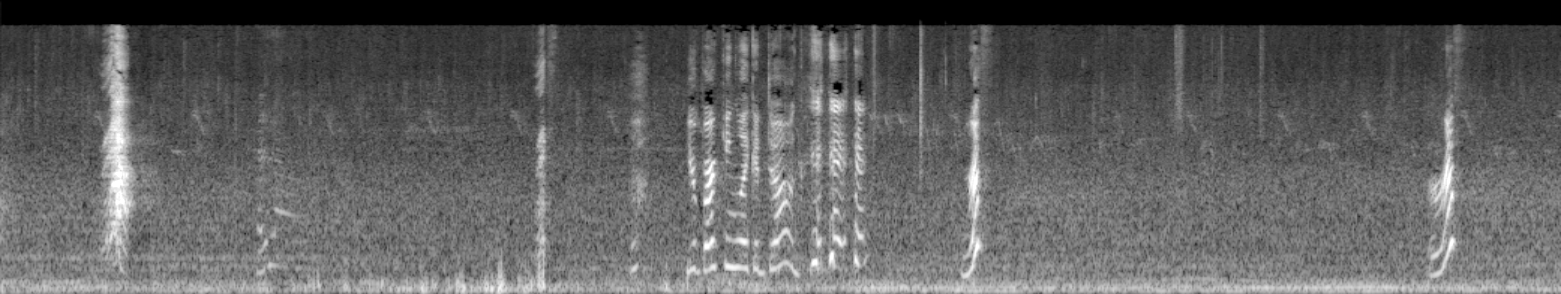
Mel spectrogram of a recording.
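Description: A parrot squawks loudly now and then from a tree.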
